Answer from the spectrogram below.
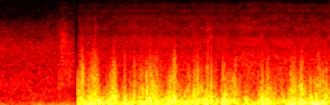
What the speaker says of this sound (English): Wow, that wind is intense, and we're walking straight into it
